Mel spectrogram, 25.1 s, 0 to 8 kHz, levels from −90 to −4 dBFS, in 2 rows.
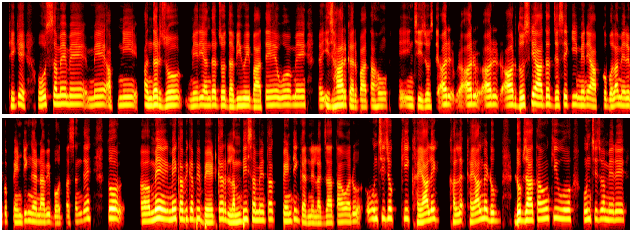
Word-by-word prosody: ठीक 140 +1 -6
है? 165 -5 -1 0.3
उस 160 +4 -1
समय 185 0 +1
मैं 175 -2 -4
मैं 170 +1 -3
अपनी 165 +1 -4 0.2
अंदर 160 0 +3
जो 145 +3 0 0.4
मेरी 145 +3 -2
अंदर 155 +1 0
जो 155 +2 -1
दबी 135 +2 -1
हुई 150 0 +2
बातें 130 +3 -2
हैं, 160 +1 -1
वो 160 +1 -2
मैं 165 0 -3 0.3
अ, - - -4
इज़हार 150 +3 +3
कर 135 -4 -2
पाता 130 +2 -3
हूँ 140 +1 -4 0.3
इन 150 - -5
चीज़ों 135 -1 -3
से 130 - -12
और 175 +1 +2 0.2
और 175 +1 +2 0.2
और 170 +1 +2 0.2
और 160 0 +4
दूसरी 160 +6 +3
आदत 170 -1 +4
जैसे 155 +2 -1
कि 170 +2 -5
मैंने 155 -1 -2
आपको 135 0 -2
बोला 140 +4 +1
मेरे 155 -1 -1
को 155 +1 -8
पेंटिंग 140 +4 -3
करना 145 -2 0
भी 150 +1 -2
बहुत 125 -3 -8
पसंद 145 +6 -9
है। 210 +1 0 0.4
तो 215 0 +10 0.5
अ, 155 +1 +3
मैं 205 +2 +8
मैं 200 +3 +5
कभी-कभी 200 +1 +1
बैठकर 140 +8 +1
लंबी 150 +6 +2
समय 180 -1 0
तक 195 -1 -1 0.2
पेंटिंग 165 +4 -2
करने 130 -4 -4
लग 125 -1 -5
जाता 130 +1 -4
हूँ 145 +1 -1
और 145 +2 -3
वो - - -3 0.3
उन 205 - +3
चीज़ों 215 0 +2 0.2
की 210 0 -2
ख़यालें 160 +9 +3 0.3
खल 150 +3 -2
ख़्याल 160 +4 +2
में 210 -1 +3
डूब 170 -1 -1 0.3
डूब 175 +1 +8
जाता 180 +2 +4
हूँ 205 +2 +2
कि 225 - -2
वो 200 -1 +1 0.2
उन 190 +2 +1
चीज़ों 200 0 -3
मेरे 185 -1 -2
160 Hz, 185 wpm, -22 LUFS, 145-180 Hz, 0.5 s, तो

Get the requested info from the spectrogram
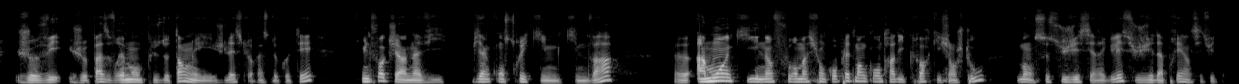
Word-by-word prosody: je 105 0 0
vais 100 +2 +1
je 100 - -5
passe 120 +1 0
vraiment 105 +2 +4
plus 105 -2 -11
de 100 - -4
temps 145 +2 +2
et 85 -1 -3
je 95 +3 -11
laisse 110 +2 -3
le - - -9
reste 95 - -11
de - - -6
côté. 155 - -4 0.4
Une 135 -1 +4
fois 165 +3 +3
que 160 - -10
j'ai 115 - +5
un 100 -1 +5
avis 105 +2 -2 0.2
bien 125 -1 +1
construit 125 +1 -2
qui 120 -7 -6
me 85 -1 -3
qui 90 - -9
me 85 - -3
va, 195 - +1 0.6
heu, 95 -1 0
à 130 - +10
moins 165 +3 +9
qu'il 155 -5 -5
y - - +4
ait - - +5
une 120 - +4
information 125 0 -1
complètement 145 +4 0
contradictoire 130 -1 -3
qui - - -11
change 95 +2 -4
tout, 190 +10 -2 0.3
bon 115 -4 -1
ce 120 - -5
sujet 115 -1 -2
c'est 100 -2 -6
réglé, 105 - -1
sujet 105 -8 -5
d'après 115 +6 -3
ainsi 110 -4 -7
de - - -17
suite. - - -15
115 Hz, 245 wpm, -25 LUFS, 100-130 Hz, 0.6 s, à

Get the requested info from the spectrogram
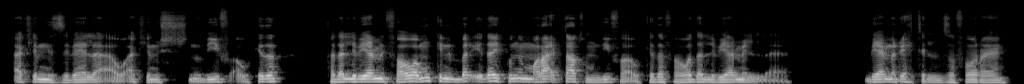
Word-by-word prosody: أكل 120 +1 -3
من 115 -1 +4
الزبالة 110 +2 -1
أو - - -5
أكل 115 -1 -6
مش 110 0 -6
نظيف 120 +5 -2
أو 105 - -8
كده، 135 +3 0 0.4
فده 120 +2 +1
اللي 130 +2 +5
بيعمل 135 +1 +7
فهو 130 +2 +4
ممكن 150 -1 +2
البرقي 125 +4 0
ده 145 +3 +3
يكون 145 -1 +2
المراعي 130 -2 +3
بتاعته 130 +1 -1
نظيفة 110 +1 -4
أو - - -6
كده، 115 0 -2
فهو 110 -1 -2
ده 115 +1 -1
اللي 110 -1 0
بيعمل 110 -3 0 1.0
بيعمل 120 +2 +1
ريحة 120 -2 -2
الزفارة 105 +1 -3
يعني. 100 -1 -4
115 Hz, 175 wpm, -22 LUFS, 110-130 Hz, 1.0 s, بيعمل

